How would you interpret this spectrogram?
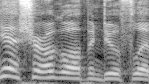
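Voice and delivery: put-on high, loud, careless, cocky kid voice. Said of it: "young kids that are just like".

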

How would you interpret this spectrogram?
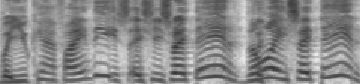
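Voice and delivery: put-on Spanish accent, pitched very high. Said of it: "And I can do this accent".

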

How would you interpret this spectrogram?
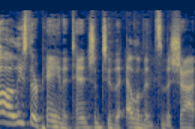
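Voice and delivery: usual speaking voice

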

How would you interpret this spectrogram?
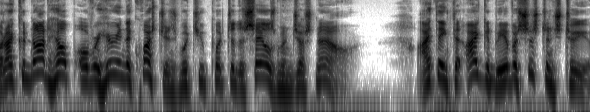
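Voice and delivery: ordinary delivery, nothing marked

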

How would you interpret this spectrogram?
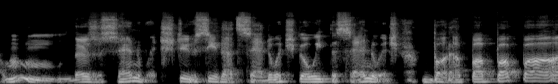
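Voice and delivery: slow, plain, unsettlingly ordinary voice-over. Describing a fast food commercial, imitating its narrator: Brian Cox voice. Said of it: "it's just Brian Cox's voice".

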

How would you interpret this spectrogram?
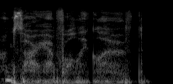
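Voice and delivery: very quiet, hushed, breathy whisper. In a role-play, hugging another character and speaking into his ear: whispering in his ear. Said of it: "I whisper in his ear".

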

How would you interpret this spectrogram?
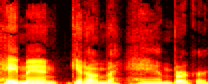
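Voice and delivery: slow, deliberate delivery.

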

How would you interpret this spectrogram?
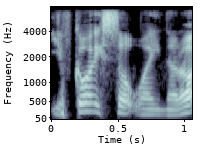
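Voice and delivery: ordinary delivery

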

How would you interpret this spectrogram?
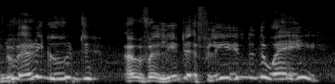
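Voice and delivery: pitched way up with swooping intonation. Role-playing a guide taking Mr. Joinus up to Scarlet's office, in a Tootsie Pop owl voice. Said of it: "I realize I'm doing the Tootsie Pop owl, is what that voice is".

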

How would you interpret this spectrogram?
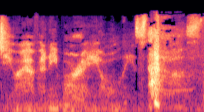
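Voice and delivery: hushed whisper under the breath. Retelling asking a cashier for more sauce: imitating own whisper. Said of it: "why are you whispering?".

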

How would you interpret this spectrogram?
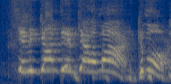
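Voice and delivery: put-on very high, yelling child's voice. Describing kids yelling food orders in the car, the speaker imitates kids yelling. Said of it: "your kids are yelling".

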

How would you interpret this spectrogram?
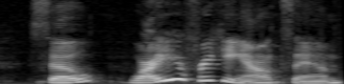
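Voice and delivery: ordinary talk, nothing marked

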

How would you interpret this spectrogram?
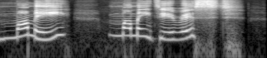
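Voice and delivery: put-on high-pitched British accent. Recapping a show, the speaker quotes the child Caitlin calling her mother, Caitlin's British accent. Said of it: "I don't know why she's British".

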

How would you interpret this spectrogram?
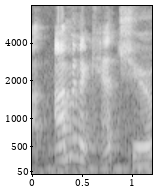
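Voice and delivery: ordinary talk, nothing marked

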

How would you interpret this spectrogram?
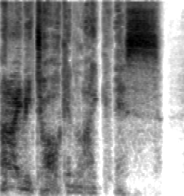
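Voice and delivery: cartoonish pirate-style accent. The speaker shows how he talked in character as a pirate, Mad Captain Tom pirate accent. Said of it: "would not be a realistic pirate accent".

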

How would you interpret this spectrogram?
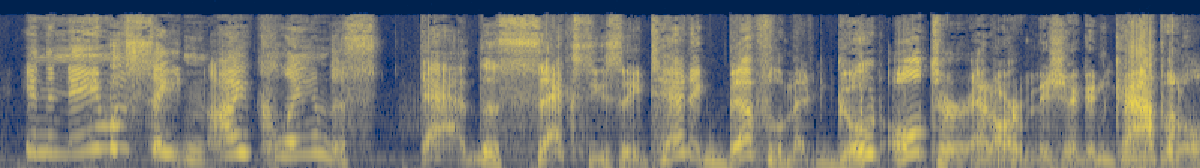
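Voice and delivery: fun, silly, playful put-on voice, very high. Reading a quoted statement from an article aloud, in a fun put-on voice. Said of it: "that was a fun voice".

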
